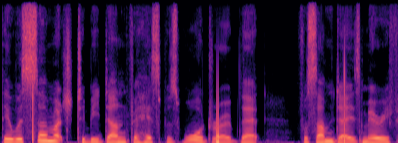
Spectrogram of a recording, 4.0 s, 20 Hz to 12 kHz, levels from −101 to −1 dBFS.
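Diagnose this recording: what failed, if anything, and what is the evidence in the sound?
Loud pops at 0.32–0.36, 2.17–2.20 and 3.44–3.47 s, single sharp transients about 20–25 dB over the speech; likely voltage spikes in the analogue wiring.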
